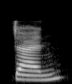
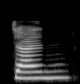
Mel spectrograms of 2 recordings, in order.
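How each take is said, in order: First: The pitch rises from middle to high. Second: The pitch stays high and level.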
